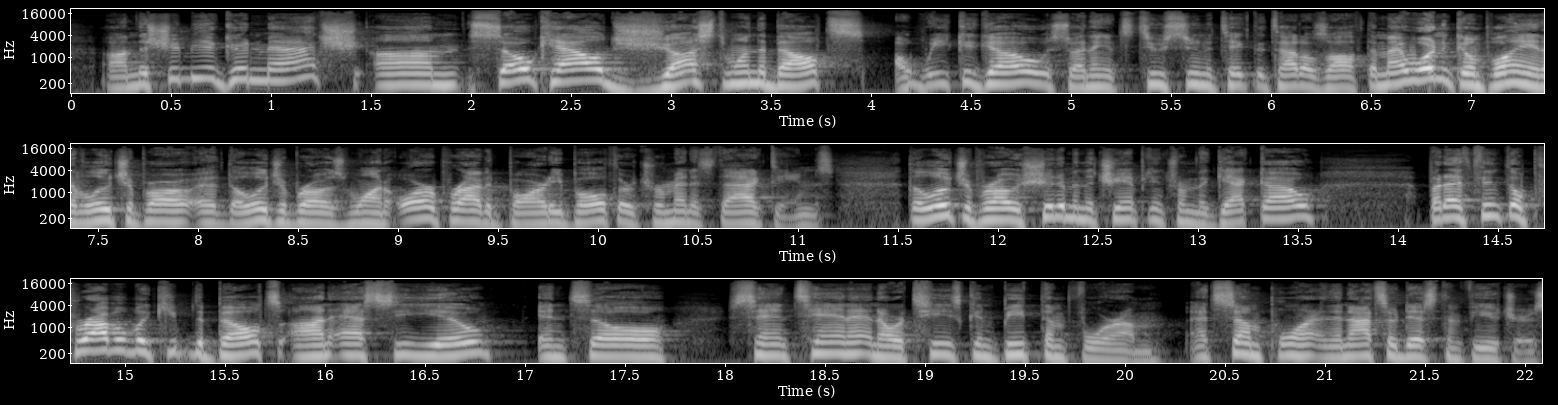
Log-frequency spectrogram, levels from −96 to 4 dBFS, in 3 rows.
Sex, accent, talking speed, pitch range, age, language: male, American, 225 wpm, 155-200 Hz, 20-39, English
